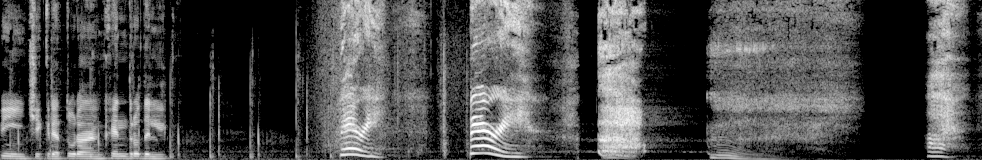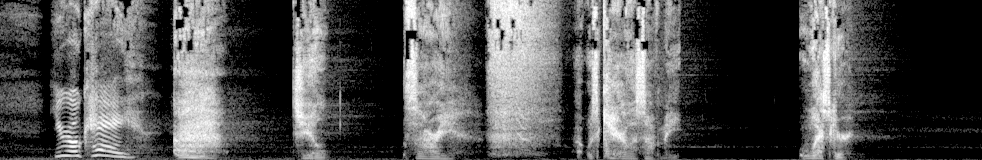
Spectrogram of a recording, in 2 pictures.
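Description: A man talks into a microphone close by.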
